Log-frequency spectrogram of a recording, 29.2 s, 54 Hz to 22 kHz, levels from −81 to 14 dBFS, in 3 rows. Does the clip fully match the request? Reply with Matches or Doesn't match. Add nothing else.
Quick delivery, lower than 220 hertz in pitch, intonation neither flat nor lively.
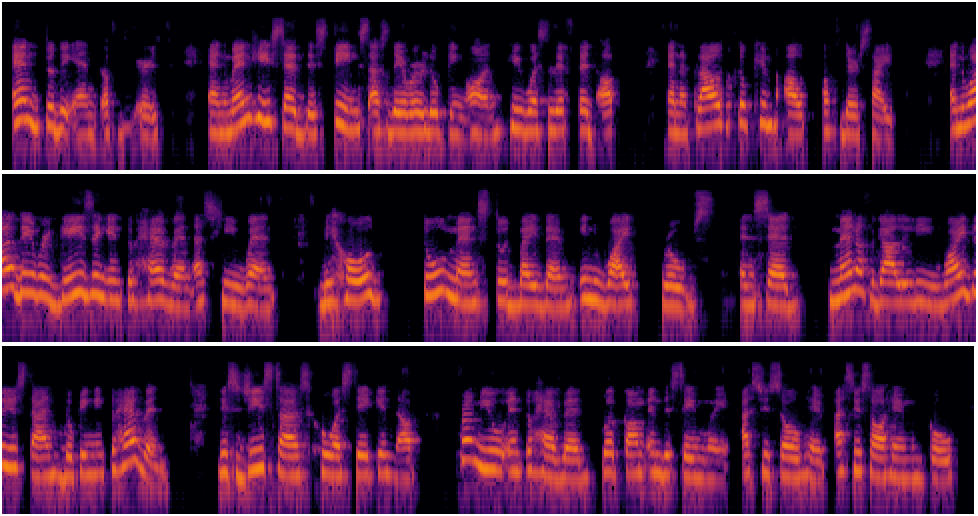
Doesn't match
